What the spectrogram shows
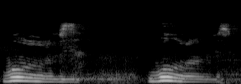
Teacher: So 1 wolf becomes 2 wolves. Notice how we need to use the slightly vibrating V, the V, and the yes sound like a buzzing Z sound.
